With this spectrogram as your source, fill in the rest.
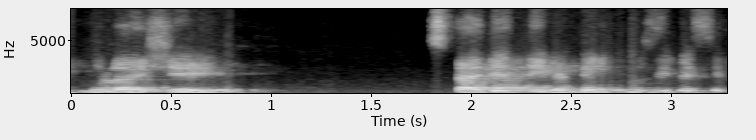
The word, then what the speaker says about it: Coulanges: de Fustel de Coulanges, ou de Coulanger, como quiser. Meu francês é nada, né? Eu não falo francês, mas acredito que a pronúncia é Fustel de Coulanges.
